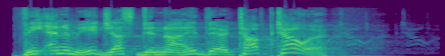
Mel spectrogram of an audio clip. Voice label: announcer; Kleiner

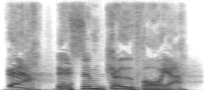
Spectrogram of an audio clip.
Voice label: nasal goo; bristleback

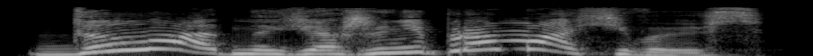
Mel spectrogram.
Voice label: failure, ru; dota2

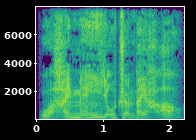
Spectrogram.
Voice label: not yet zh; Dota 2

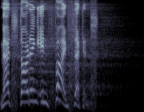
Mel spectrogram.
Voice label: Match Begin, Announcer; Mecha Commander; Paladins

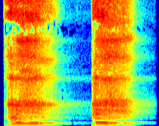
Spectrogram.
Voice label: death ru; dota2

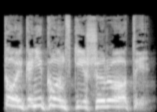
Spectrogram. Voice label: death, ru; Dota 2

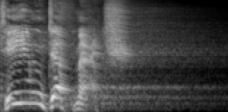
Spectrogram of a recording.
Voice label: Announcer Mode Team Deathmatch; BombKing

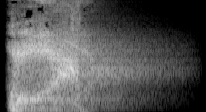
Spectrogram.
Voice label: attack big, ru; dota2

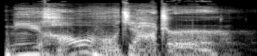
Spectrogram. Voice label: kill, zh; Dota 2

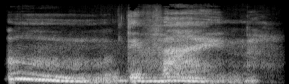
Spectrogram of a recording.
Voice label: happy; Phantom Assassin

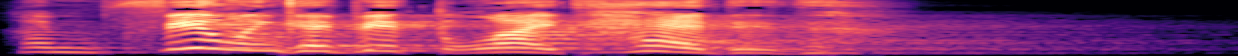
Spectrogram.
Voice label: Taunt Directed; Scarlet Coven; Bacchus; Smite

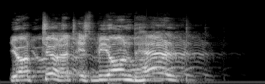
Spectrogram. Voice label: turret low; Awesomenauts

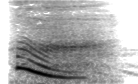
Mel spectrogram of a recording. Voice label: happy; Crystal Maiden

